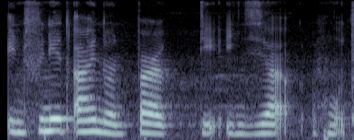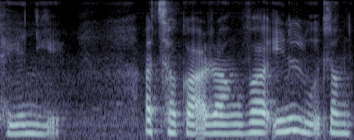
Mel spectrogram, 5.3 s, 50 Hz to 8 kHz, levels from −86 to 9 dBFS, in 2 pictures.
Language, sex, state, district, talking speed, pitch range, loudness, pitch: Mizo, female, Mizoram, Aizawl, 180 wpm, 195-230 Hz, -18 LUFS, 205 Hz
